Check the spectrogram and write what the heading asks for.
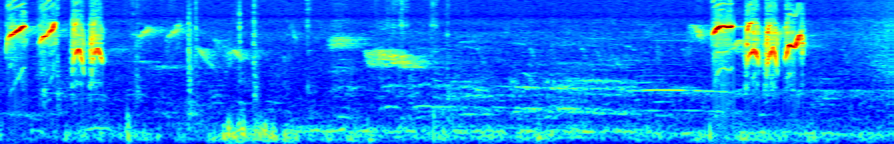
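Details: Female Javan sparrow calling to males: sharp, very high, bright notes in a quick cluster at the start and again near the end, with faint chirps between and a steady low hum underneath.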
